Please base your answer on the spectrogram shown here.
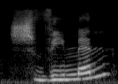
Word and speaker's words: schwimmen: Quando nós temos um S antes do CH, nós pronunciamos, então, o som do X, tá? Por exemplo, schwimmen, schwimmen, schon, schon, Schweiz, Schweiz.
